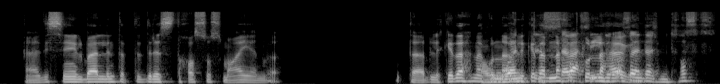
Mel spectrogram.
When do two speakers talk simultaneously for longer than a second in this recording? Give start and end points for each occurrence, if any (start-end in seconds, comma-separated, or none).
4.8-6.5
